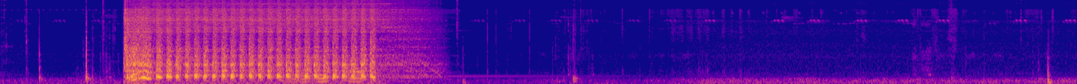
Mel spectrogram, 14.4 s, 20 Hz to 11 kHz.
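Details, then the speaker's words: 1994 Jaguar XJ6 with a GM Vortec ignition control module fitted, I-core coil: starter churns about four turns a second for three seconds without firing; cranks but won't start, weak spark, installed coil later found bad. "And let's see if we got flashing primary control now. And I think we got spark too, but it's pretty weak. So hard to turn this ignition."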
